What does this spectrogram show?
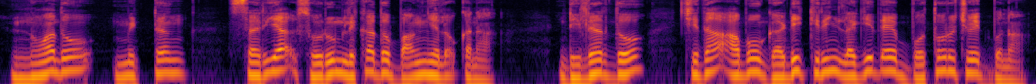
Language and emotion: Santali, fearful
